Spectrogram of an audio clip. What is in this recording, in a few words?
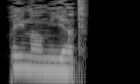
"renommiert", German; adjectives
